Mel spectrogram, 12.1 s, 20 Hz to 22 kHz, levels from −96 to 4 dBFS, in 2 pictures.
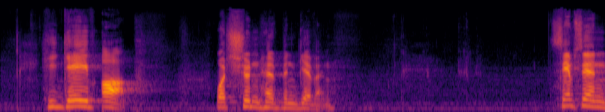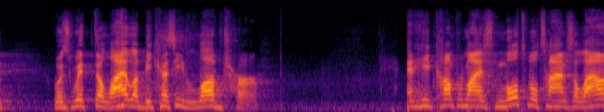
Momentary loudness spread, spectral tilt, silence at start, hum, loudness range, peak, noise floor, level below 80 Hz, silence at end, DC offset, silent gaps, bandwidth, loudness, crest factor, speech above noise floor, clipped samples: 16 LU; -3 dB/octave; 0.45 s; none; 10 LU; -4 dBFS; -67 dBFS; -72 dBFS; 0 s; under 0.1%; none; 16.5 kHz; -25 LUFS; 24 dB; 42 dB; under 0.1%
